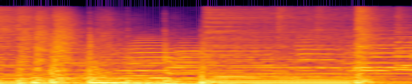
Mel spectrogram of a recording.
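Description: Live band playing a loud passage: drum-kit hits with kick and snare over sustained chords from a Sequential Prophet synthesizer, with electric bass and trumpet and trombone.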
